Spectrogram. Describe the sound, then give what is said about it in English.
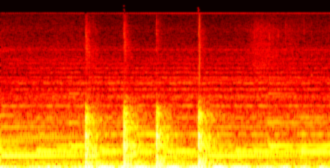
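Four firm knocks on a door in a fairly steady rhythm, the third slightly quicker, sounding solid over a faint, steady background hum. “He goes knocking doors, knocks doors that seem that will never open.”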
